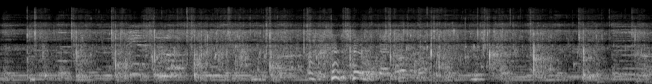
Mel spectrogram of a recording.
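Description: A baby slapping and splashing the water of a plastic baby bathtub with his hands, in quick irregular smacks, while a baby's voice babbles and laughs. Music plays underneath.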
